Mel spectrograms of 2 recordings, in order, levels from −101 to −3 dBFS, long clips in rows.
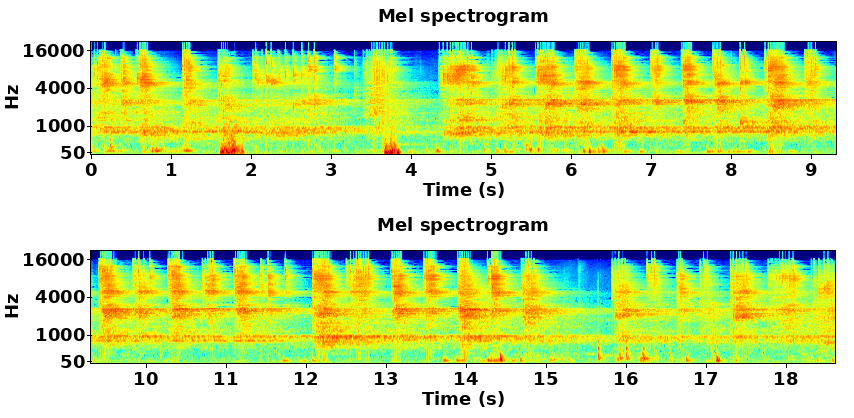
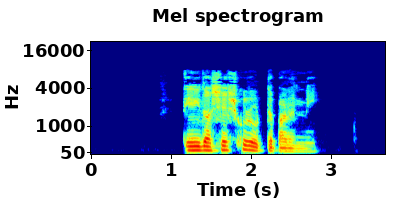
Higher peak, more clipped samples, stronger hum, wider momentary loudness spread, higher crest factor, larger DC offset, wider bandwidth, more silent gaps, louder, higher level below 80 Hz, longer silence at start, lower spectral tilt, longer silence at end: about the same, 0 dBFS vs -2 dBFS; first, 0.2% vs under 0.1%; neither; second, 9 LU vs 16 LU; second, 14 dB vs 20 dB; first, 0.2% vs under 0.1%; first, over 20 kHz vs 7.6 kHz; neither; first, -11 LUFS vs -19 LUFS; first, -30 dBFS vs -60 dBFS; second, 0 s vs 1.15 s; second, -0.5 dB/octave vs -7.5 dB/octave; second, 0 s vs 0.9 s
